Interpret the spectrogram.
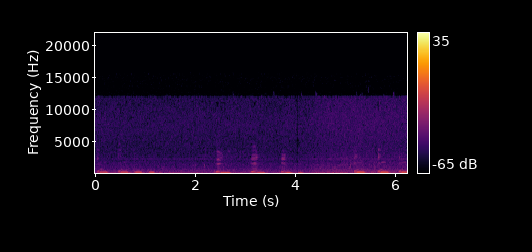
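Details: Southern ground hornbills, a group of four (female, male and two youngsters), calling at morning from a dead tree at Djuma Game Reserve, 3 July 2017, throats filling with air; deep booming hoots in short pairs and triplets with gaps between.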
